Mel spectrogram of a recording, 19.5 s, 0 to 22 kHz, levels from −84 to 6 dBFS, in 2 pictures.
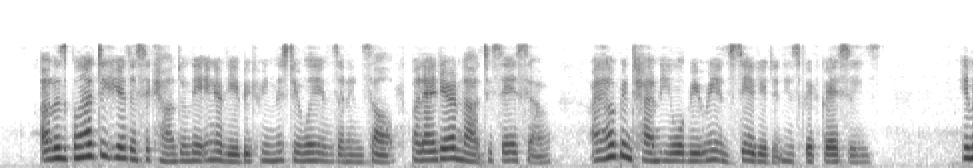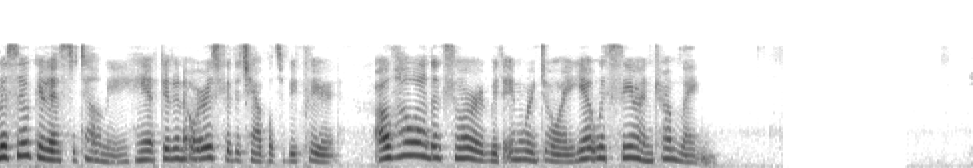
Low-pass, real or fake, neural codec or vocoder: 7.2 kHz; fake; codec, 24 kHz, 0.9 kbps, WavTokenizer, medium music audio release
